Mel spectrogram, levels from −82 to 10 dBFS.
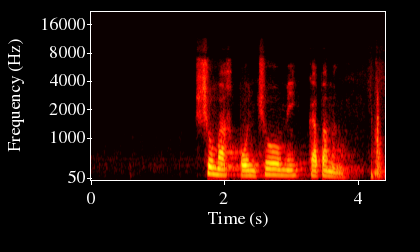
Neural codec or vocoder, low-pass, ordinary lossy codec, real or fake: none; 10.8 kHz; Opus, 16 kbps; real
